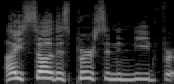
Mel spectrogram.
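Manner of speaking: high, loud put-on Canadian protest; hammed-up, badly faked Canadian accent. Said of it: "do a good Canadian accent".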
